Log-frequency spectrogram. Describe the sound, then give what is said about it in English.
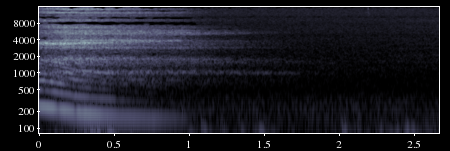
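A deep breath in and out during a guided breathing exercise, heard as one loud voiced sigh whose pitch falls. It then trails into quiet, breathy noise. “And our third and final breath together, breathe in and out.”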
